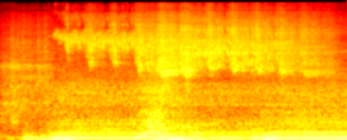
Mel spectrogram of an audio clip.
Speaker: What's that noise? I don't know, but it ain't getting any better.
